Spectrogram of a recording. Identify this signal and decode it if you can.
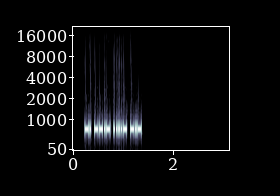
Morse code, heard as a keyed tone, about 52 wpm, 700 Hz. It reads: NQ4K
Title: USA Call Signs - 4 Characters - 50wpm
